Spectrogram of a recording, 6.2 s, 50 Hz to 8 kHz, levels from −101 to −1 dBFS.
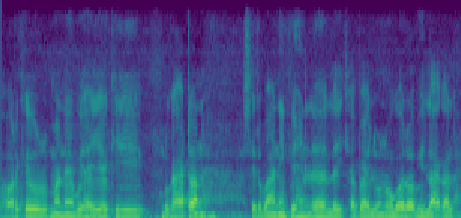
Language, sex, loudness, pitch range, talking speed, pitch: Bajjika, male, -29 LUFS, 115-135 Hz, 165 wpm, 125 Hz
